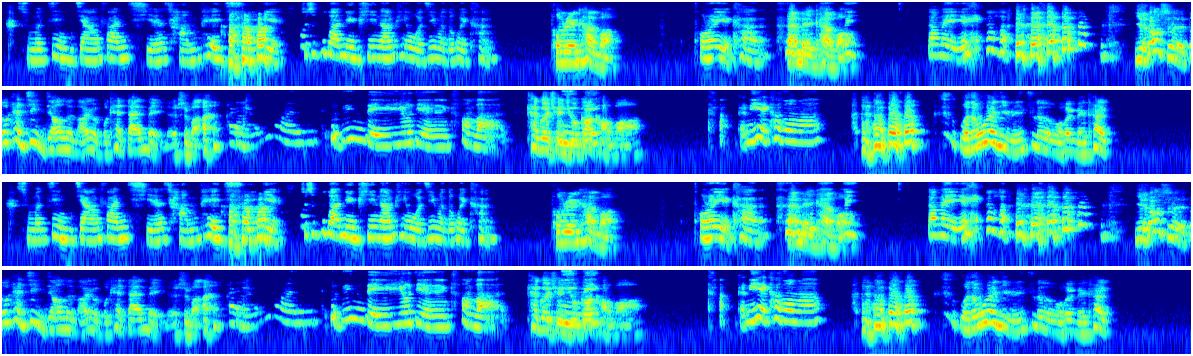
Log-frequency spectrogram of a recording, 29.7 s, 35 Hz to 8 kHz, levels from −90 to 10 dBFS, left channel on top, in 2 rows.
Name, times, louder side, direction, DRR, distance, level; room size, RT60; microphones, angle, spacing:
voice 1, 0.2-2.8 3.0-3.4 3.8-6.2 8.7-10.7 11.6-12.6 13.0-13.1 17.7-21.1 21.8-22.3 23.7-23.8 24.1-25.1, right 2 dB, 45° right, 0.7 m, -32 dB
voice 2, 2.8-3.4 6.9-7.7 9.8-10.6 12.7-17.9 21.4-22.8 25.6-28.7, left 4 dB, 85° left, 0.5 m, -29 dB
2.6 x 2.1 x 2.4 m
head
